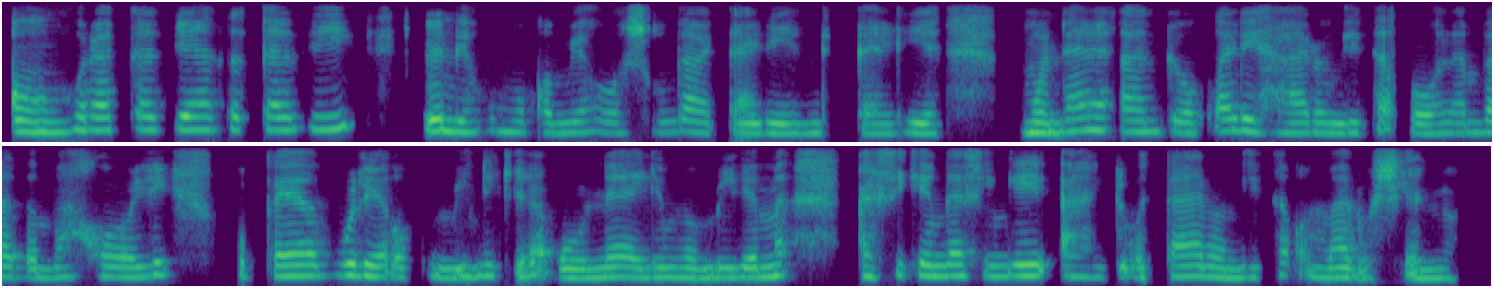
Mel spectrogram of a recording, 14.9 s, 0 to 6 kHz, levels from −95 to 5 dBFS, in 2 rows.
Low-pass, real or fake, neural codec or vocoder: 5.4 kHz; fake; codec, 24 kHz, 1 kbps, SNAC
